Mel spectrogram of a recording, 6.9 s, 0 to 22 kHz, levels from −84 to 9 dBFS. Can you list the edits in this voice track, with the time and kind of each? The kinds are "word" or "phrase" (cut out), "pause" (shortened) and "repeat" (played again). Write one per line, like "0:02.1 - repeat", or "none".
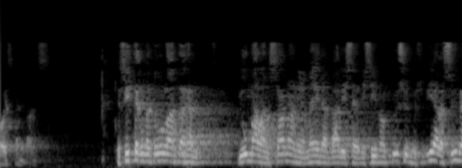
none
